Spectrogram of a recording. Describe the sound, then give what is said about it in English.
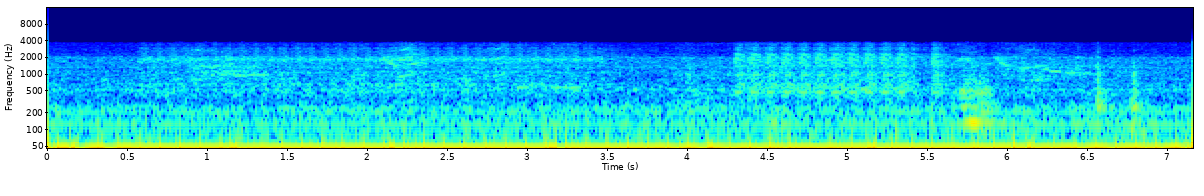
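A video game helicopter engine drones loudly and steadily throughout, a low mechanical hum with a fast, rattling rhythmic chop and a slightly muffled, buzzy tone. “Hey, the helicopter's back.”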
